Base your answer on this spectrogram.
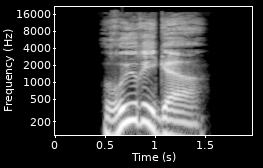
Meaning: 1. comparative degree of rührig 2. inflection of rührig: strong/mixed nominative masculine singular 3. inflection of rührig: strong genitive/dative feminine singular
- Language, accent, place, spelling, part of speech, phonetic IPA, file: German, Germany, Berlin, rühriger, adjective, [ˈʁyːʁɪɡɐ], De-rühriger.ogg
